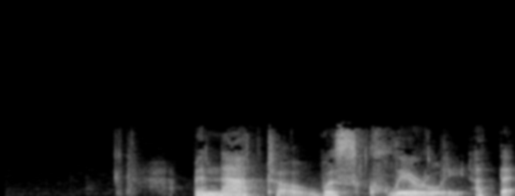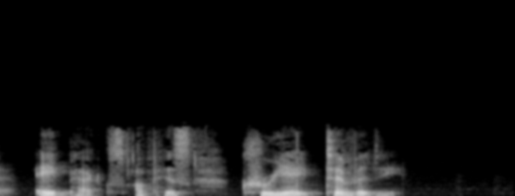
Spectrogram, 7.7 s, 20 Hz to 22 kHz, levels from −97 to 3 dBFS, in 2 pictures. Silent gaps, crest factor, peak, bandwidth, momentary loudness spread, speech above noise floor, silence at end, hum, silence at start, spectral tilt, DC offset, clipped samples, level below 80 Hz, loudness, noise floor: none; 20 dB; -2 dBFS; 8 kHz; 15 LU; 63 dB; 0.9 s; none; 1.45 s; -5.5 dB/octave; under 0.1%; under 0.1%; -58 dBFS; -20 LUFS; -82 dBFS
